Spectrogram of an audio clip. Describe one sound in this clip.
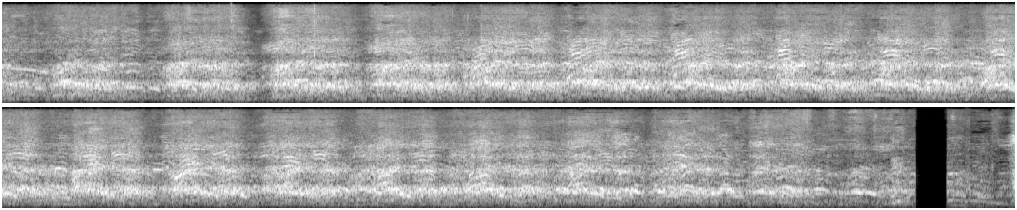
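A large crowd chants along loudly in a large echoing hall.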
